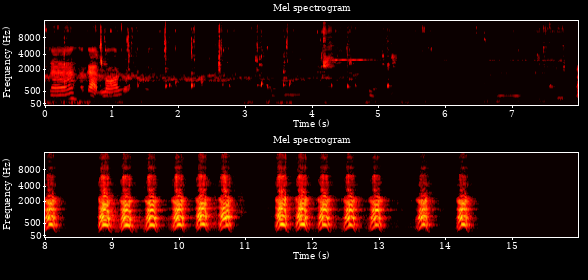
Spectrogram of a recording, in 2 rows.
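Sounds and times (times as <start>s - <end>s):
dog barking high-pitched: 8.0s - 14.5s.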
